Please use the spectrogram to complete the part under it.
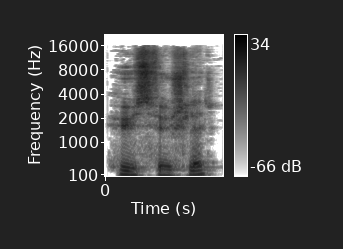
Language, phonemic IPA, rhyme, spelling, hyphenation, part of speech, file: Norwegian Bokmål, /ˈhʉːsfʉːʂlər/, -ər, husfusler, hus‧fu‧sler, noun, Nb-husfusler.ogg
- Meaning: indefinite plural of husfusel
